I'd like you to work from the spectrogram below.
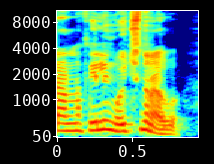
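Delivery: usual speaking voice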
